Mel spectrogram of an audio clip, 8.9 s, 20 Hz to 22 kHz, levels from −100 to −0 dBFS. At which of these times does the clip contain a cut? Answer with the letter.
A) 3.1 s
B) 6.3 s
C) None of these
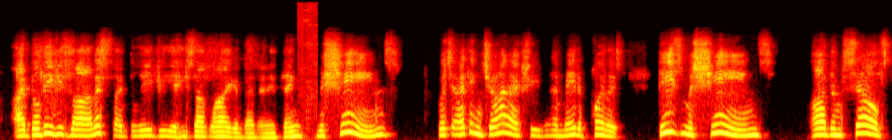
A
